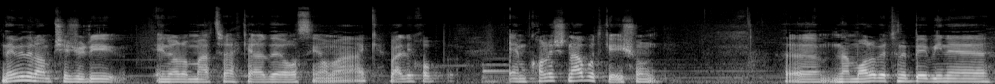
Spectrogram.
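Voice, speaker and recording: A man's voice: medium pitch, gravelly, faint music behind. A man, a relative of the interviewee, recalling events hesitantly in an interview. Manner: hesitant, with fillers.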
